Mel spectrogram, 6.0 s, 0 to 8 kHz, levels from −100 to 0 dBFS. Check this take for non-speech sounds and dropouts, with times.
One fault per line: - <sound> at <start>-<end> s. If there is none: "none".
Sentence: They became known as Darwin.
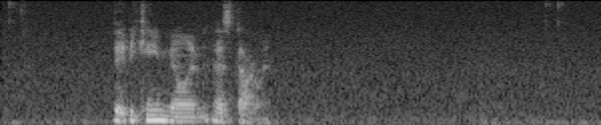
none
